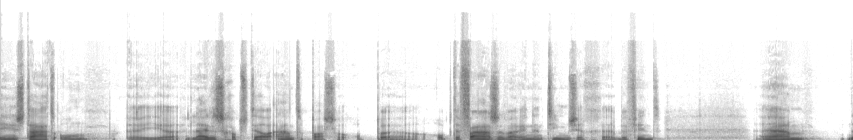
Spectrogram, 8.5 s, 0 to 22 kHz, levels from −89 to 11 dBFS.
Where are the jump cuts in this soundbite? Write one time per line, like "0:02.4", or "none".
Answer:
none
